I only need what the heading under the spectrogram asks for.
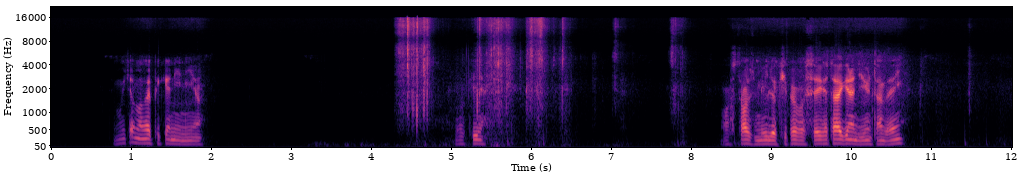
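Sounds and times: faint footsteps on ground: 4.3 - 12.0.

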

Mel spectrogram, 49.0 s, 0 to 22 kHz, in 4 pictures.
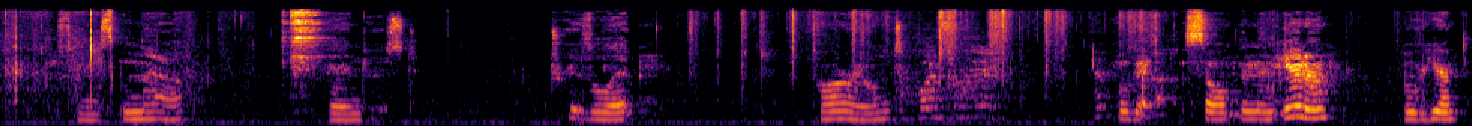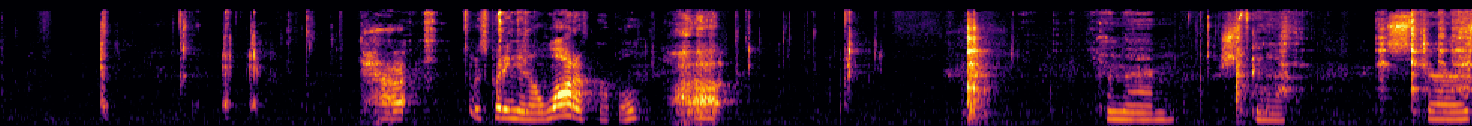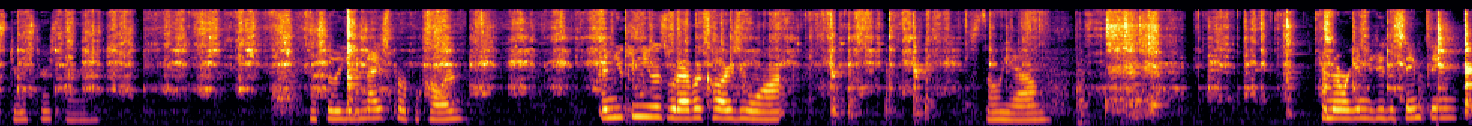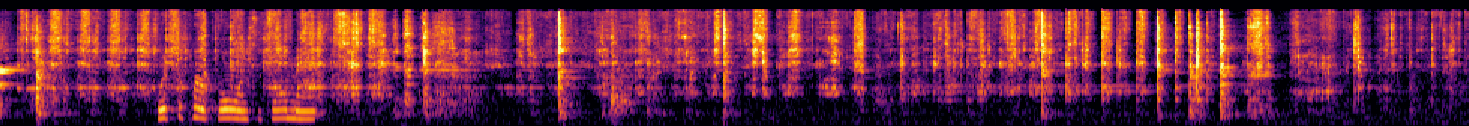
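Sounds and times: spoon scraping a steel saucepan: 22.5 - 49.0.

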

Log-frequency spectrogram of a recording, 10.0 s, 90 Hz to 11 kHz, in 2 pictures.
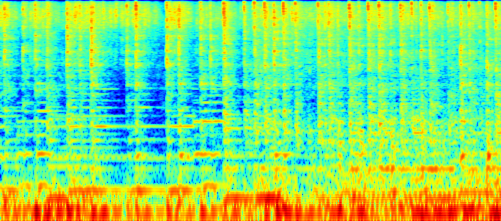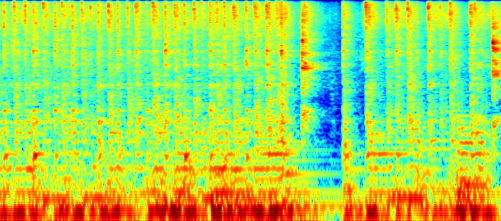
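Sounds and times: double bass improvisation: 0.0 - 10.0.

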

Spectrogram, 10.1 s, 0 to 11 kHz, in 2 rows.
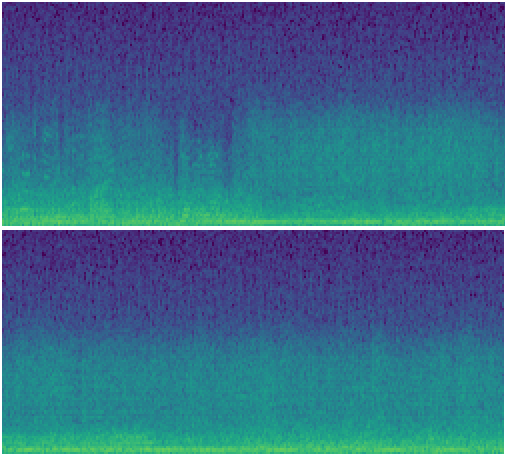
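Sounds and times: car engine droning: 0.0 - 10.0.

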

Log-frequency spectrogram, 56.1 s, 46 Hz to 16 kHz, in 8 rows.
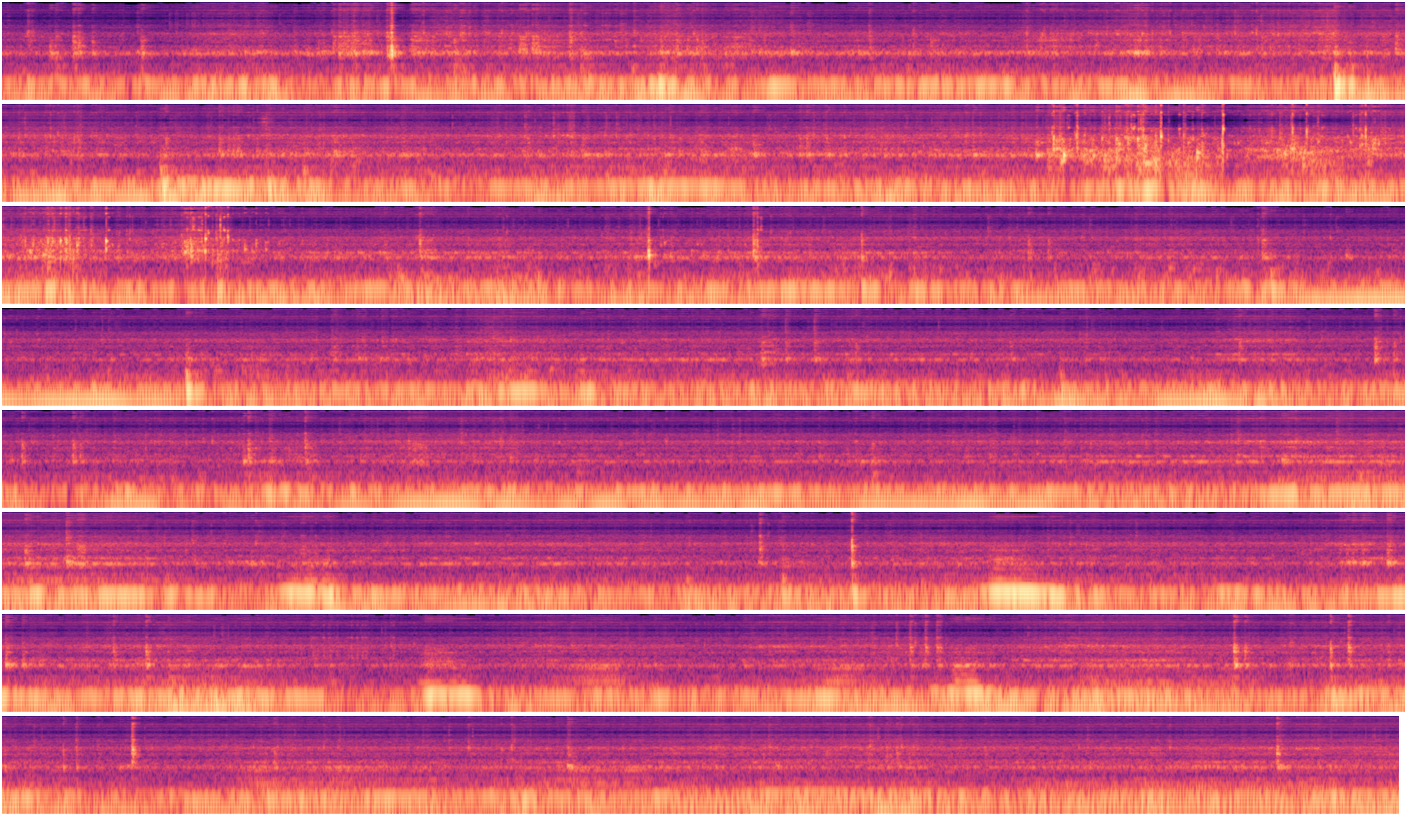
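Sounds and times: creek water rushing and splashing: 0.0 - 56.0
low vehicle engine rumble: 0.0 - 56.0.

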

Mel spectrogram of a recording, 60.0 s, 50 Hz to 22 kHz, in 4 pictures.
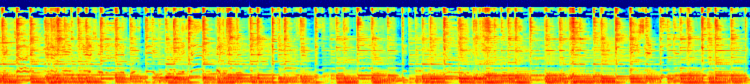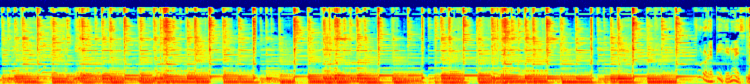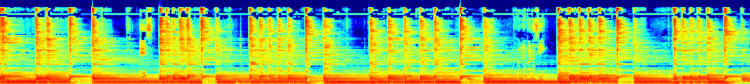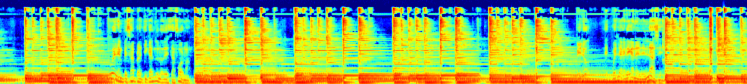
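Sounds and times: man singing: 0.0 - 19.9, 32.7 - 42.4, 56.4 - 58.6
classical guitar strummed fast: 0.0 - 59.9.

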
